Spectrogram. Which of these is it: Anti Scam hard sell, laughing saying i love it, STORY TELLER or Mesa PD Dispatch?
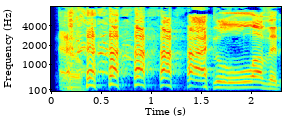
laughing saying i love it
